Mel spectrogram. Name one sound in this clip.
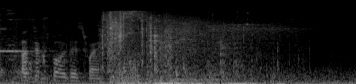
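A weapon is picked up with a sharp metallic clatter.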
